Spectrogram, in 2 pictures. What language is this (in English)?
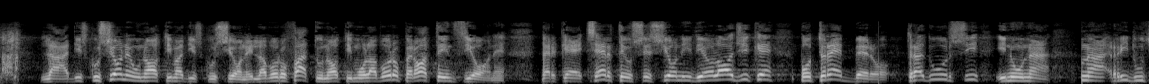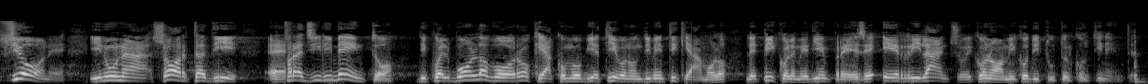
Italian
